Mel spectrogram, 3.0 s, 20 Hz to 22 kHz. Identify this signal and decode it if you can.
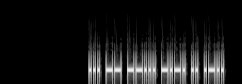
Morse code, heard as a keyed tone, about 44 wpm, 700 Hz. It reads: SM7CIL
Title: Call Signs Repeated 2x - 45wpm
